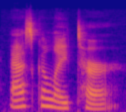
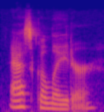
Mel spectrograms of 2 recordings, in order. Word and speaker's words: escalator: A는 A 소리 나고 T는 T 소리, OR은 소리가 나는데 이 단어를 미국식으로 읽을 때에는 이 T 부분을 리을처럼 읽는다고 말씀드렸죠. 그래서 escalator 보다는 미국식으로는 escalator 이라고 발음을 합니다.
